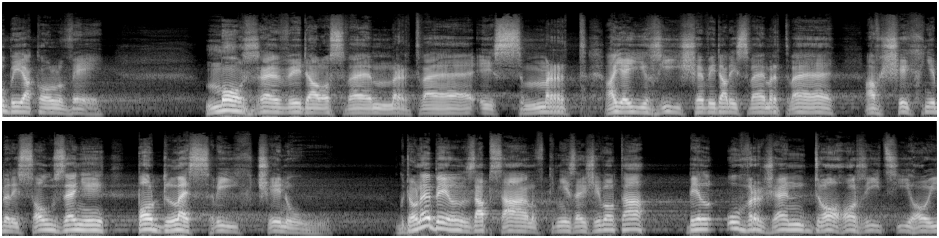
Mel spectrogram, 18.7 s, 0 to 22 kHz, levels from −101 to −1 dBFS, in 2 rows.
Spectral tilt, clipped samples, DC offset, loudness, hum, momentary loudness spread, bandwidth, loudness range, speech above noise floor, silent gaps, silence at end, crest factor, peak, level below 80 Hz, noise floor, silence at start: -4 dB/octave; under 0.1%; under 0.1%; -22 LUFS; none; 11 LU; 14 kHz; 3 LU; 36 dB; none; 0 s; 20 dB; -2 dBFS; -60 dBFS; -57 dBFS; 0 s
